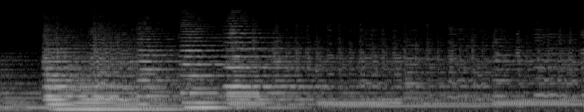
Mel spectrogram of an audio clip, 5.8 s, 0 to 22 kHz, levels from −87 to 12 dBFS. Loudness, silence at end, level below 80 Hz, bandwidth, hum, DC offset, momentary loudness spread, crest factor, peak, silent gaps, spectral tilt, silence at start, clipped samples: -29 LUFS; 0 s; -60 dBFS; 9.4 kHz; none; under 0.1%; 15 LU; 18 dB; -12 dBFS; none; -7 dB/octave; 0 s; under 0.1%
